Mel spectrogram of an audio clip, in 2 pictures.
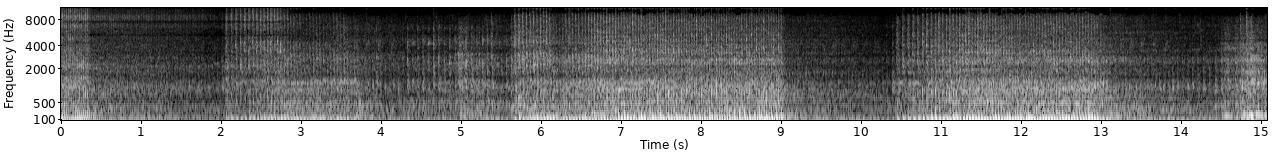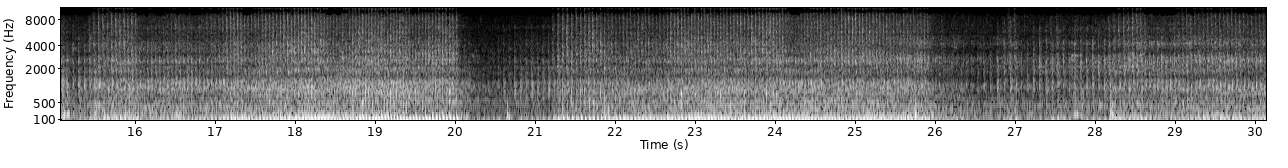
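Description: Farmtrac 60 tractor's diesel engine running under load as it works over heaped soil, its loudness swelling and easing off several times as the throttle and load change.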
